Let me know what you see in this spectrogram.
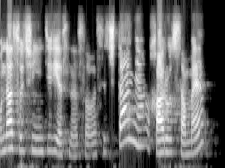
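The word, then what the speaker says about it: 春雨: Но вот как раз в случае со словами «весенний дождь» и «осенний дождь» у него нетрадиционное чтение «саме», «харусаме» и «акисаме».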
